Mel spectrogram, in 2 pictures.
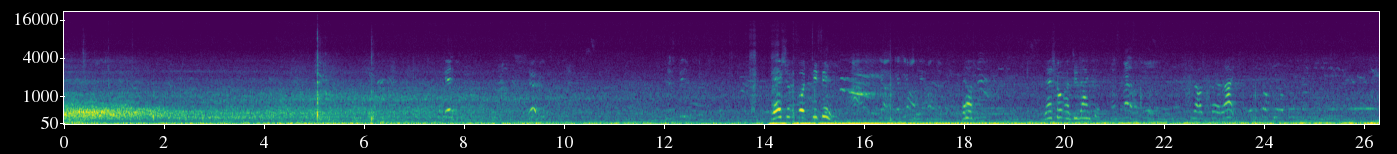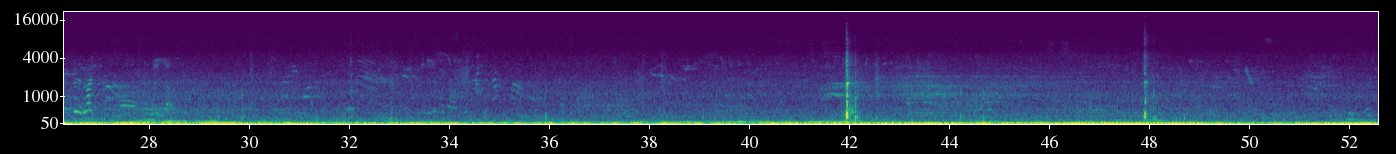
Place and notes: troisvierges, tennis court
At a tennis court. Two boys playing and then finishing their match. in the distance a train passing by.
Troisvierges, Tennisplatz
Auf dem Tennisplatz. Zwei Jungen spielen und beenden dann ihr Match. In der Ferne ein vorbeifahrender Zug.
Troisvierges, court de tennis
Sur un court de tennis. Deux garçons jouent et terminent leur partie ; au lointain on entend passer un train.
Project - Klangraum Our - topographic field recordings, sound objects and social ambiences
Troisvierges, Luxembourg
